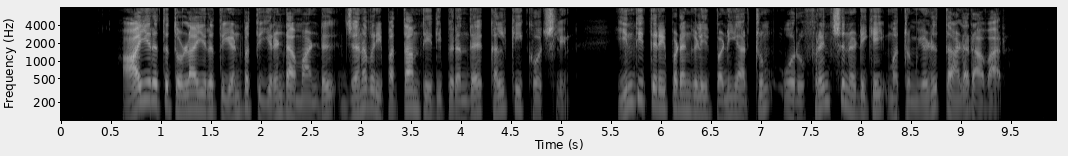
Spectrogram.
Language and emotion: Tamil, neutral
